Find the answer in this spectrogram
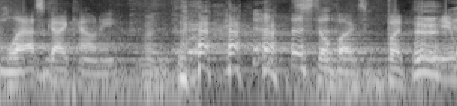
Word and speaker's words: Pulaski: If you're Polish, I know it's pronounced wrong, but that's how they pronounce it in Indiana. Pulaski County.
